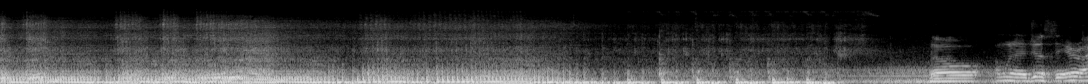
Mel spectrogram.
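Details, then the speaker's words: 1986 Honda TRX 200SX ATV, single-cylinder, running on its freshly cleaned carburetor with the choke off: loud steady thump that settles and dips as the air idle screw is adjusted slightly; runs evenly, normal idle. "you guys heard it there we got it right I didn't take too much adjust the air idle screw just a little bit there"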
